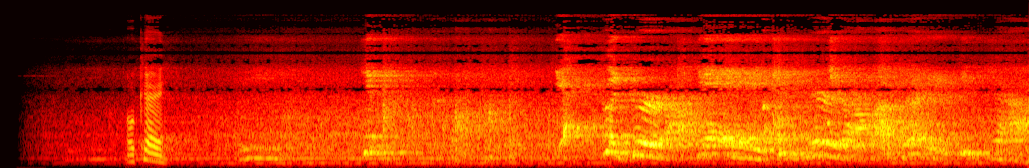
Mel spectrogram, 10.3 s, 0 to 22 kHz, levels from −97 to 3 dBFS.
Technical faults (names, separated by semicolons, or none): imaging from linear upsampling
